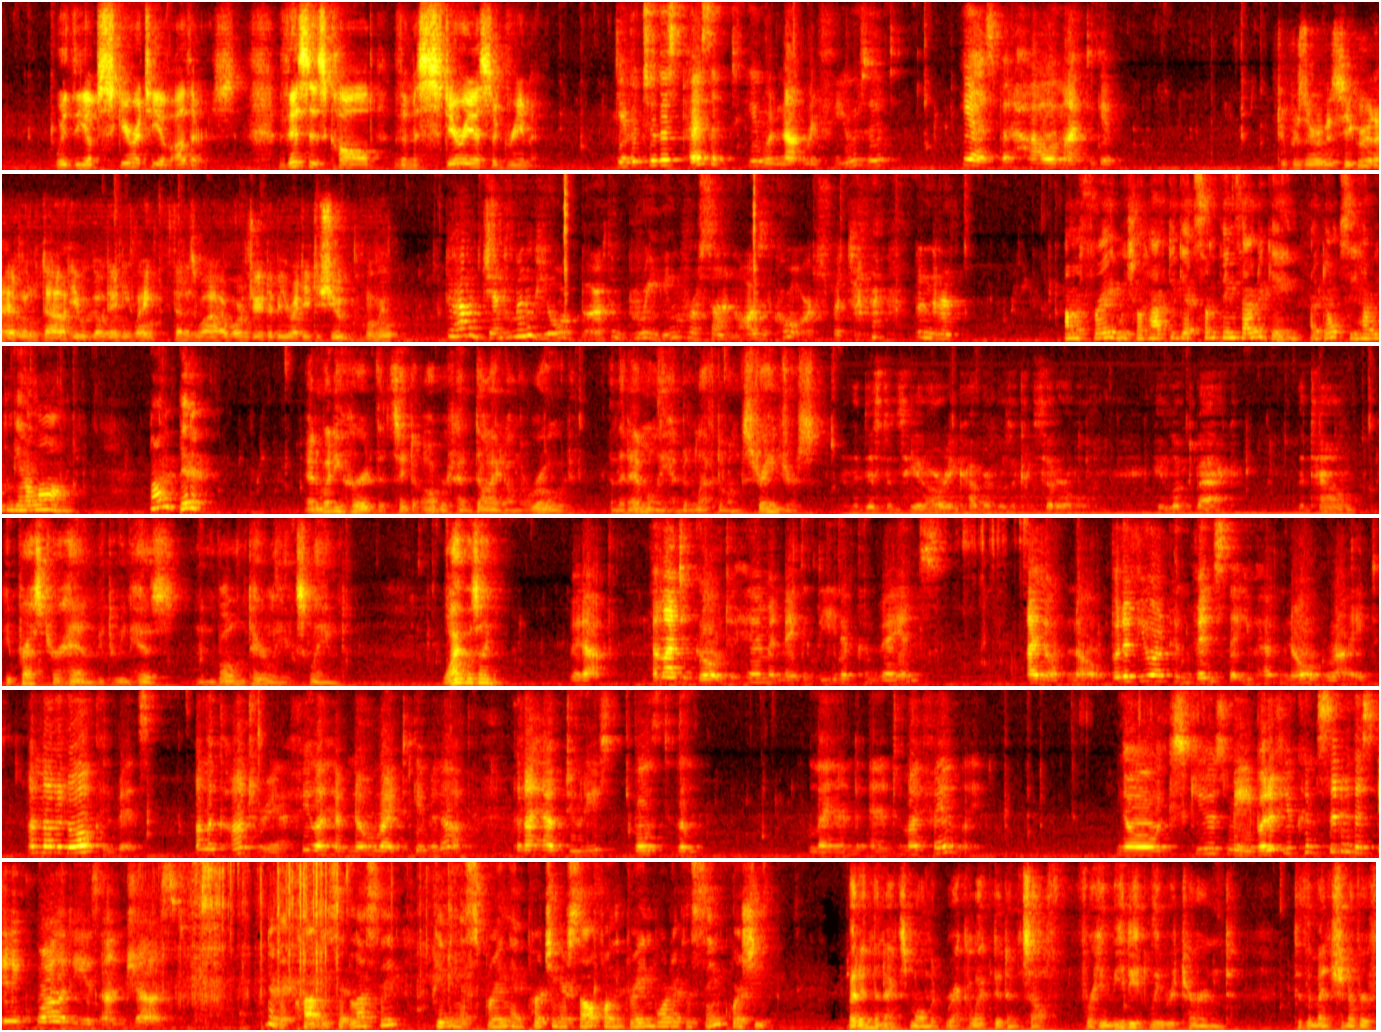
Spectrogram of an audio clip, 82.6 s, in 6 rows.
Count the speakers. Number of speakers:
7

